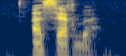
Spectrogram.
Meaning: 1. acerb (bitter to the taste) 2. harsh
- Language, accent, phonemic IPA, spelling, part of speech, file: French, France, /a.sɛʁb/, acerbe, adjective, LL-Q150 (fra)-acerbe.wav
